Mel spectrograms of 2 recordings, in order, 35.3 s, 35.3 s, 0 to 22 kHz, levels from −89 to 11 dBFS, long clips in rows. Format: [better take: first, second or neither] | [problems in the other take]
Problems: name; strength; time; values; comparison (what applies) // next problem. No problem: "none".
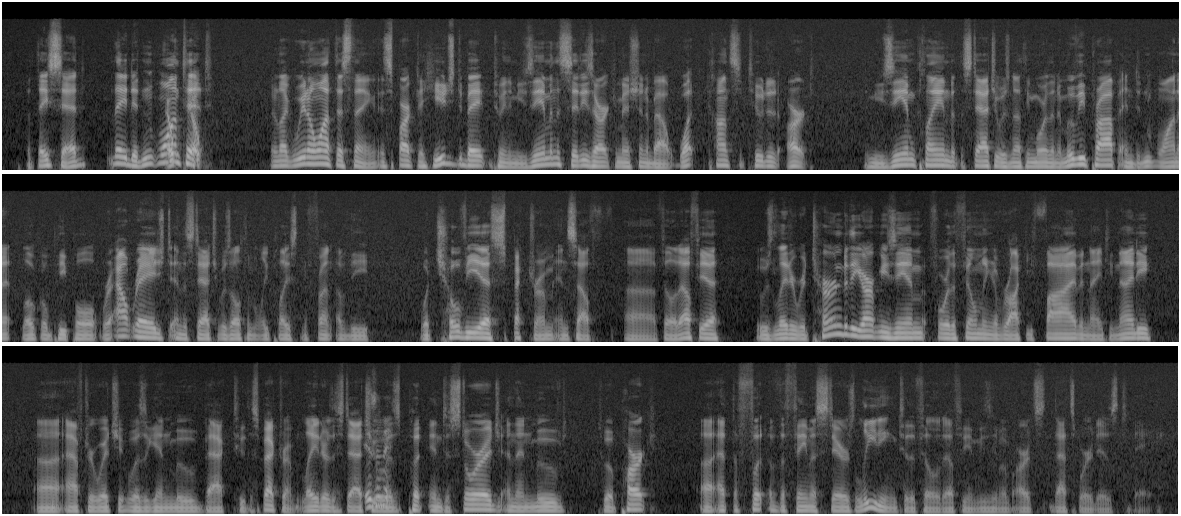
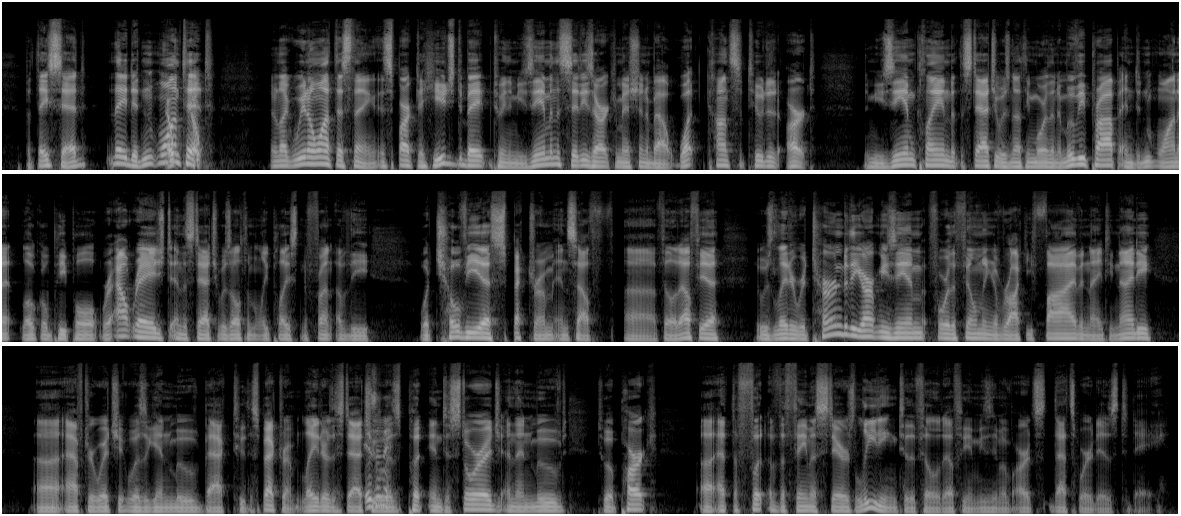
second | hiss; faint; throughout; 20 dB below the speech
